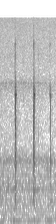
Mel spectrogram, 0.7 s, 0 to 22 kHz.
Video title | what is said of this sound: Sofirn SP31V2 Flashlight review with discount code | the battery that that comes with it it just has like a half a millimeter of play in there in the tube and that's that little sound you're hearing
